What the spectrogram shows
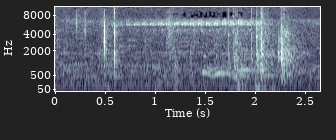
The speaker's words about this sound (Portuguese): Batem à porta e Ermelinda vai atender.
